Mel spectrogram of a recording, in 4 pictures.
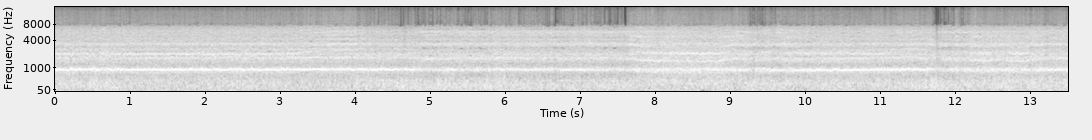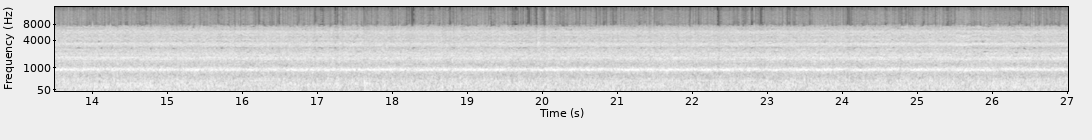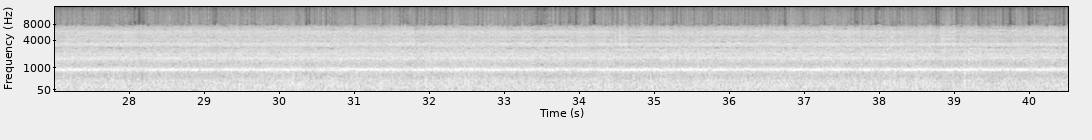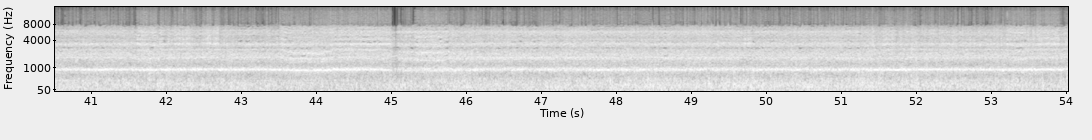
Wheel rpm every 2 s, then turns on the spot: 210, 220, 230, 230, 210, 210, 220, 230, 230, 230, 230, 230, 230, 240, 230, 230, 240, 230, 230, 230, 230, 230, 220, 230, 230, 230, 230.
none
